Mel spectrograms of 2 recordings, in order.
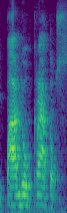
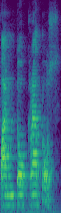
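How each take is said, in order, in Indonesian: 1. Konsonan tengahnya diucapkan sebagai 'd'. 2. Konsonan tengahnya diucapkan sebagai 'nt'.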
